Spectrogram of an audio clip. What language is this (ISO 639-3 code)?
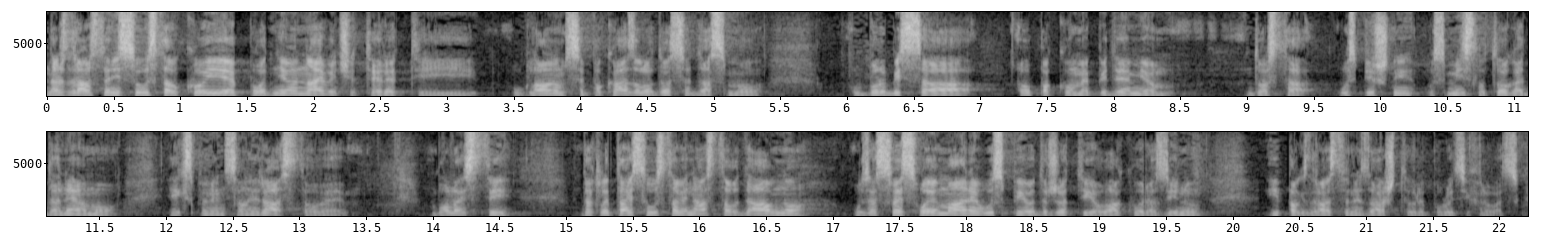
hrv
